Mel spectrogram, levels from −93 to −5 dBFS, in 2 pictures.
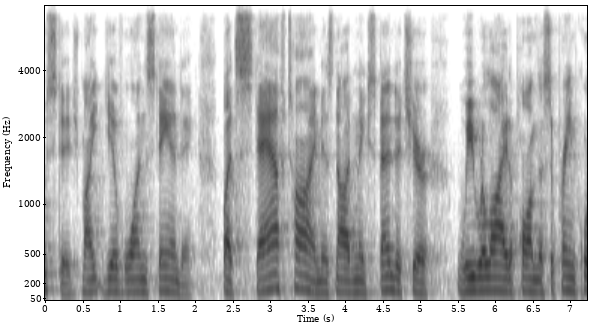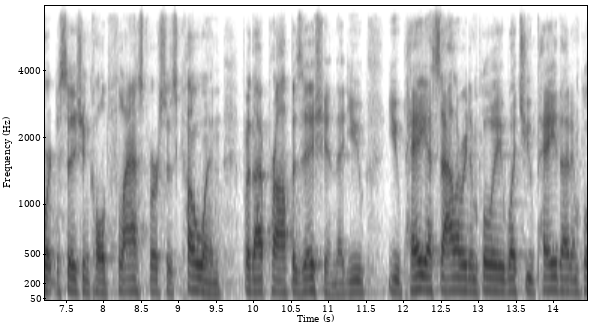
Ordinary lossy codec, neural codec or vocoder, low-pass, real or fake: Opus, 24 kbps; none; 7.2 kHz; real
